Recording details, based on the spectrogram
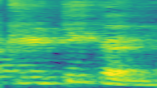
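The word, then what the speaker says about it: critically: यहां पर ए साइलेंट होगा क्योंकि लास्ट में ए डबल वाई यानी कि एली है, इसीलिए यहां पर पढ़ा जाएगा क्रिटिकली।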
